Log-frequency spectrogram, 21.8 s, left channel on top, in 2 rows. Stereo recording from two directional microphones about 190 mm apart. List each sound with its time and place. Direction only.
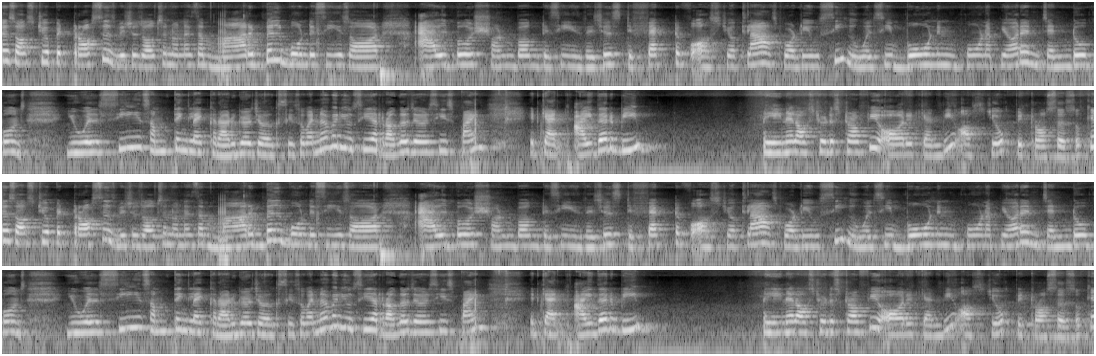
0.0 s a woman's voice: 40° left (ahead or behind)
18.5 s a woman's voice: 40° left (ahead or behind)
